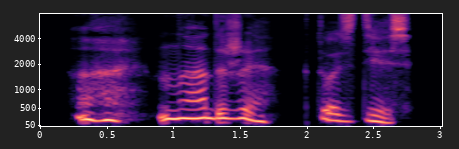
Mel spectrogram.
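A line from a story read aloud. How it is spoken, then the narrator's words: Hoarse. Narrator (Russian): хрипло проговорила она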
